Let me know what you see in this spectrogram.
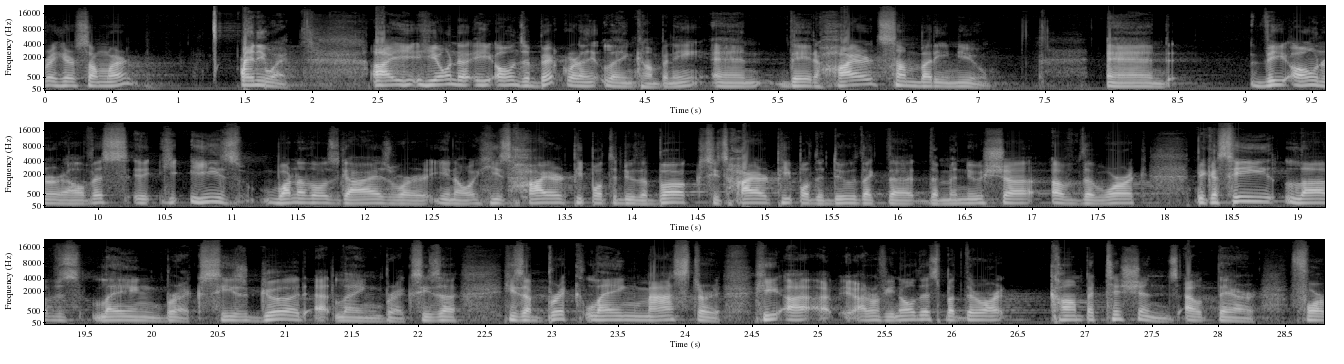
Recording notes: Sunday Service live broadcast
